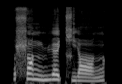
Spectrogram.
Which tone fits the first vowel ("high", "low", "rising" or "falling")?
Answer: falling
